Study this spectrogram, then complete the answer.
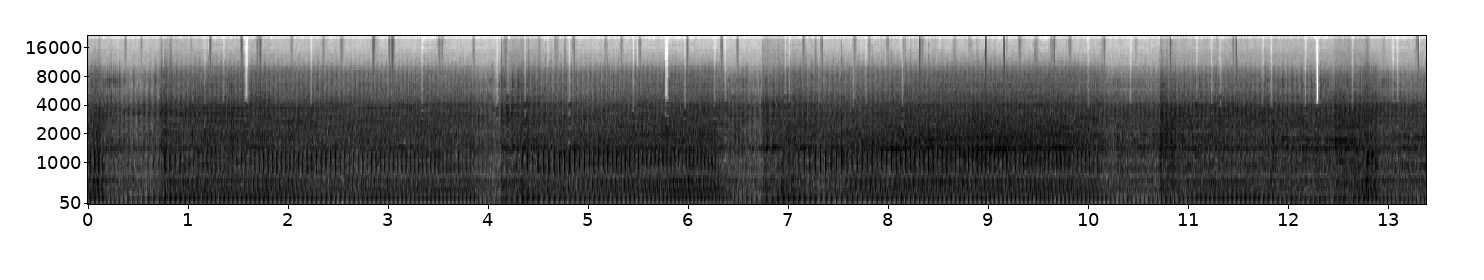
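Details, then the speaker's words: Triumph Tiger Cub single, frosty cold start after fitting new carburettor slide, needle, needle jet and main jet to lean a rich mixture; half choke, even fast choked idle with brief dips while warming up; normal warm-up. "Trying to get that half choke position, but it's difficult when you've got gloves on. There it is, right. We warm up like that for a little bit."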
